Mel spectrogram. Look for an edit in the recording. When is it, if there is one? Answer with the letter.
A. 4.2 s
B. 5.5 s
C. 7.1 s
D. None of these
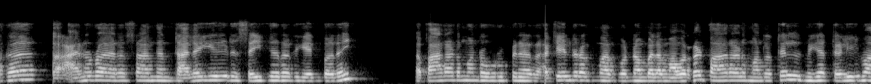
B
